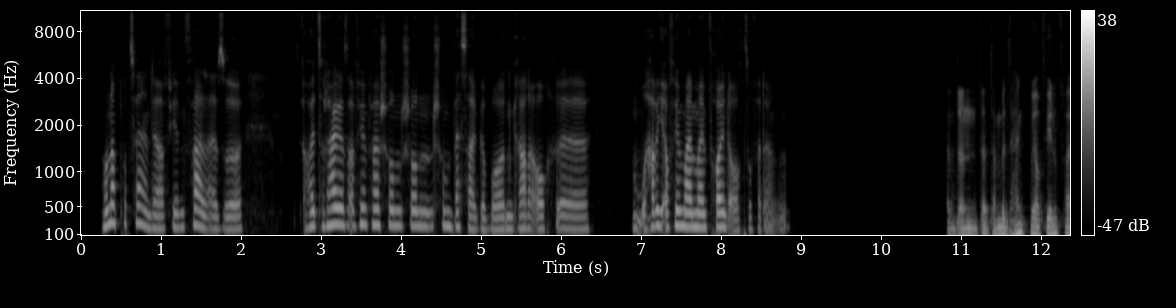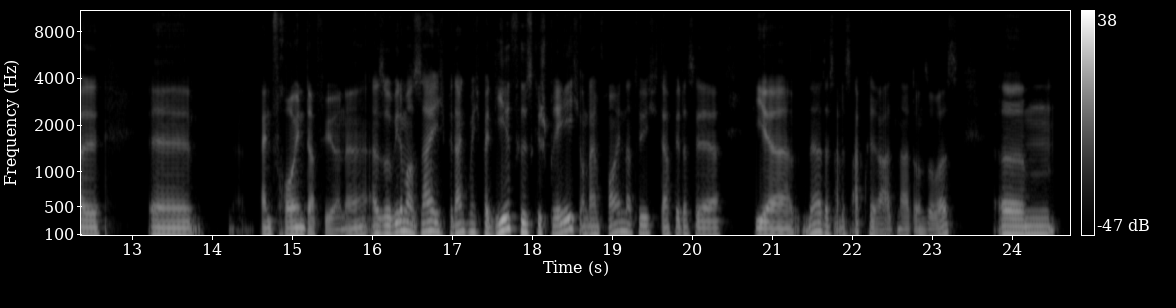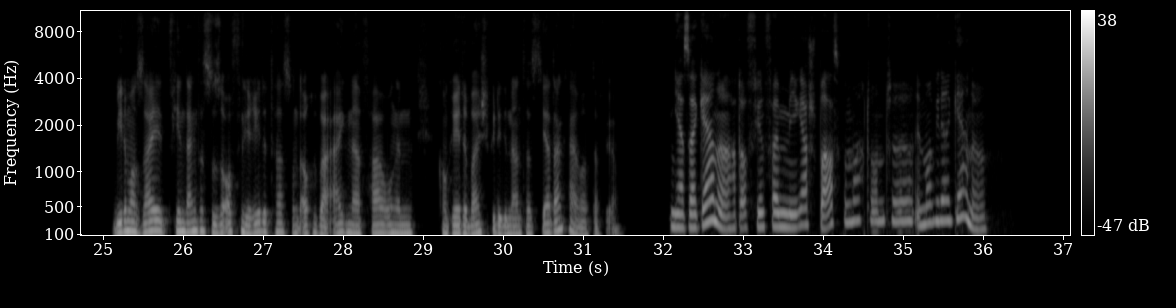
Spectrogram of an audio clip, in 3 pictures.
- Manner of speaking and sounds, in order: unintelligible speech; other background noise
- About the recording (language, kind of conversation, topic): German, podcast, Wie beeinflussen Filter dein Schönheitsbild?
